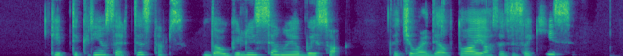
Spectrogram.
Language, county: Lithuanian, Alytus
